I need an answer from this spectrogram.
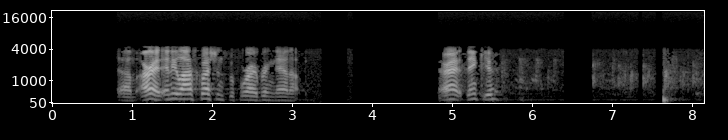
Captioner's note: applause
